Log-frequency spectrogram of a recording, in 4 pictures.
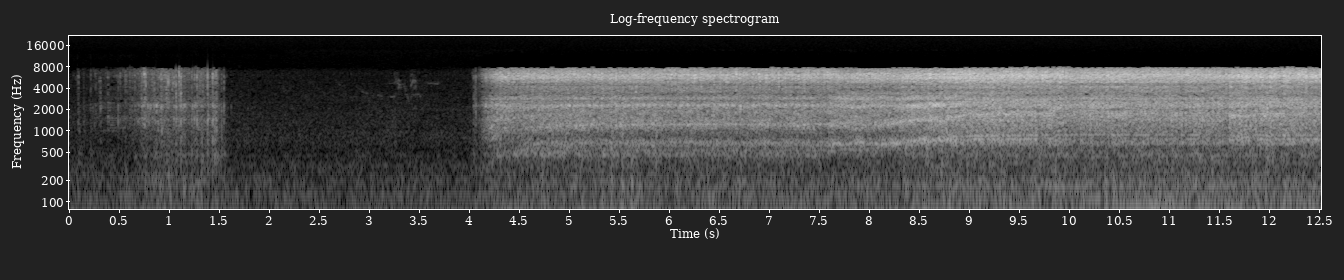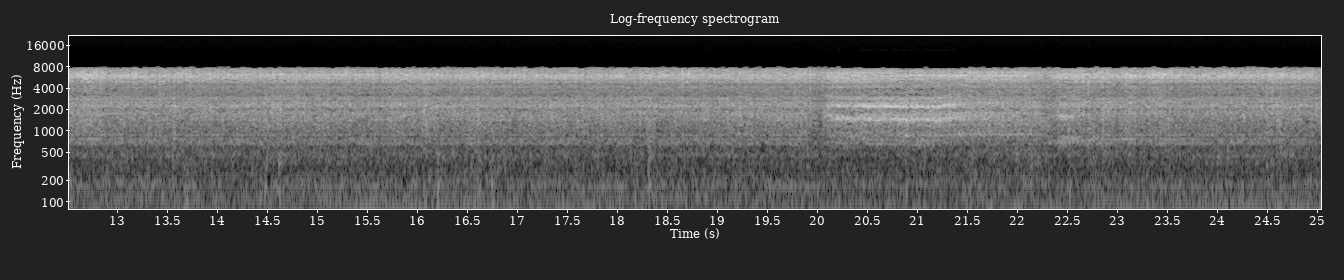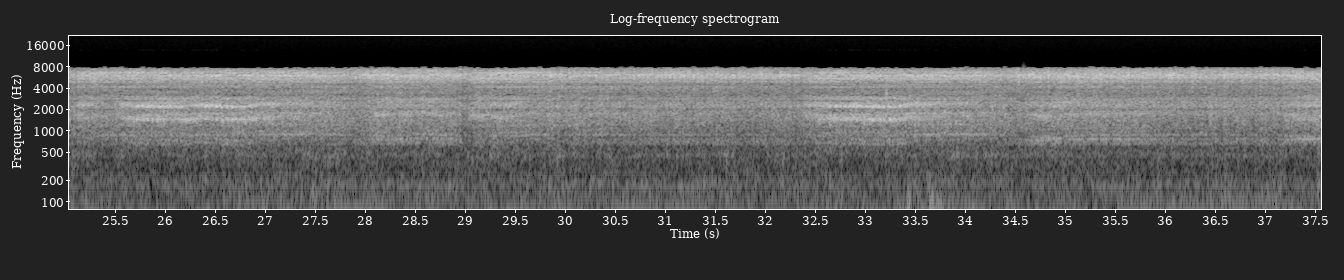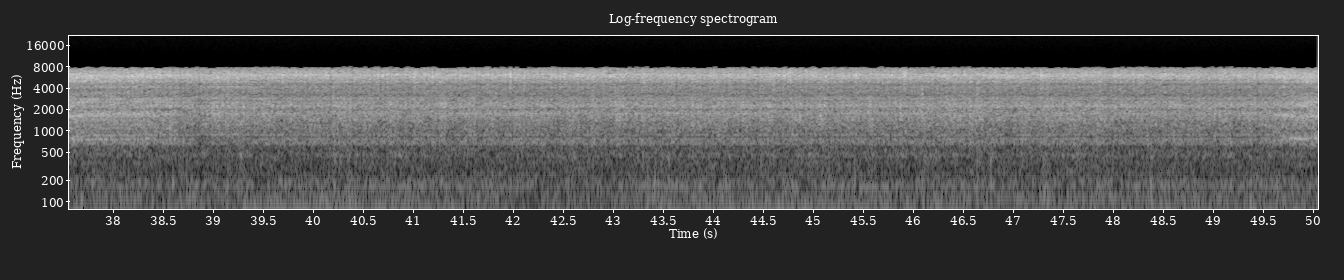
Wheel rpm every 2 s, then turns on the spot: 10, 0, 100, 160, 190, 230, 230, 230, 230, 230, 220, 230, 230, 220, 230, 230, 220, 230, 230, 230, 230, 230, 240, 240, 230.
none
